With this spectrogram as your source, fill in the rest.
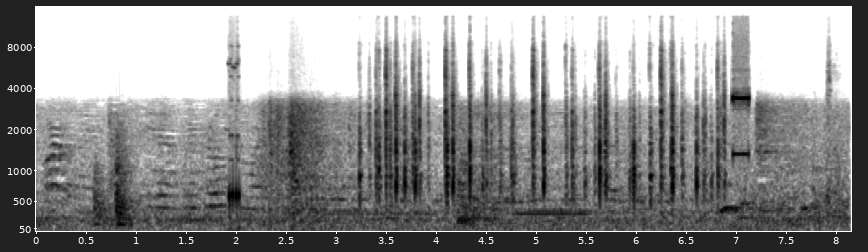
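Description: Keys clatter as someone types on a keyboard.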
